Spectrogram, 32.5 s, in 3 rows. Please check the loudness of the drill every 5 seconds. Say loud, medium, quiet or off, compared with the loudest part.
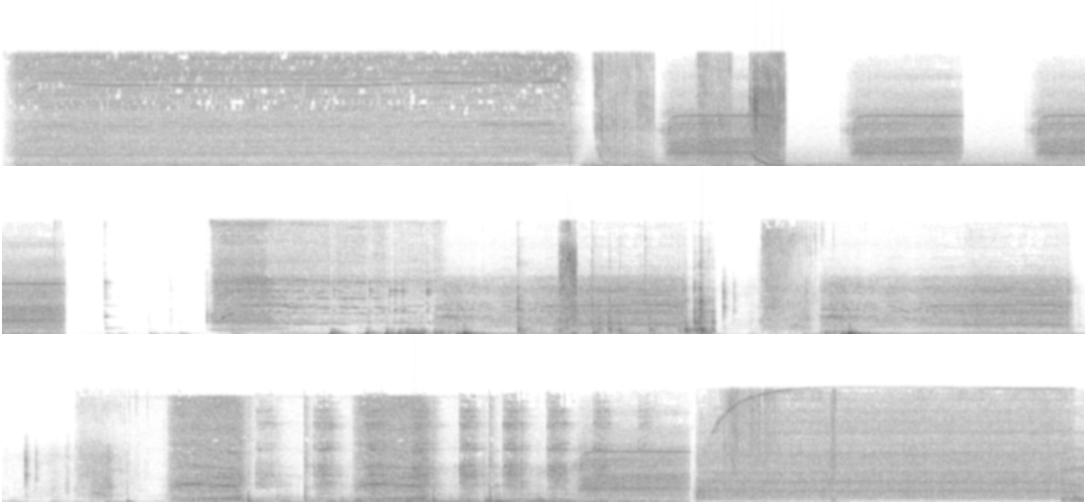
medium, loud, loud, loud, loud, loud, loud.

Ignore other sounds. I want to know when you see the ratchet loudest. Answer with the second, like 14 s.
18 s.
